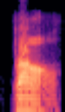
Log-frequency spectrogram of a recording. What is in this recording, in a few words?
"brawl", American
